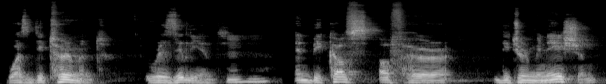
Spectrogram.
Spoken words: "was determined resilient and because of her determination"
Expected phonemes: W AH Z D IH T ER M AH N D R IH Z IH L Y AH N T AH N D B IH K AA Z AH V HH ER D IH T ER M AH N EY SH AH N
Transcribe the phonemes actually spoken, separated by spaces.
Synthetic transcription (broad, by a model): W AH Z D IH T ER M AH N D R IH Z IH L Y AH N T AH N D B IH K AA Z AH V HH ER D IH T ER M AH N EY SH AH N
